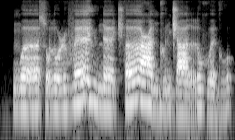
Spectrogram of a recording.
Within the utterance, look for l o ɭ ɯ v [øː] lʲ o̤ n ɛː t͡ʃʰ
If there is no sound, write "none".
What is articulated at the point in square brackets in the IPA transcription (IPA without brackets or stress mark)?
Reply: ɛː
